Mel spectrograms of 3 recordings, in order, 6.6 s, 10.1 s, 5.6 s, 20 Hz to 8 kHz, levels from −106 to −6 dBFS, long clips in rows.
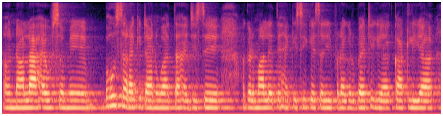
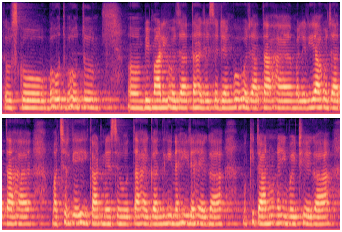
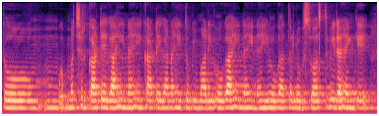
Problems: none marked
